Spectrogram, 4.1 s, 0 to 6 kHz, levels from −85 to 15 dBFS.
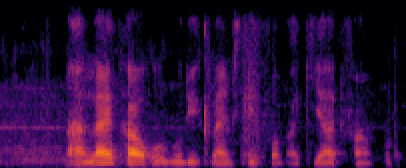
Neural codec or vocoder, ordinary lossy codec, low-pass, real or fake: none; Opus, 16 kbps; 5.4 kHz; real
